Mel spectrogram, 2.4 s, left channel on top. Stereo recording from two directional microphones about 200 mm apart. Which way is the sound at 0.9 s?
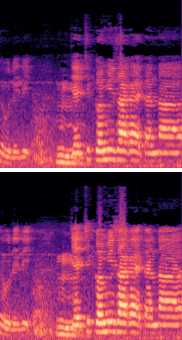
5° left (ahead or behind).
